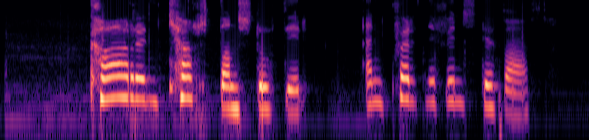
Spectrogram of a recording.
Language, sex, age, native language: Icelandic, female, 14, Icelandic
